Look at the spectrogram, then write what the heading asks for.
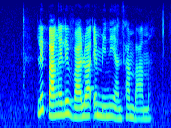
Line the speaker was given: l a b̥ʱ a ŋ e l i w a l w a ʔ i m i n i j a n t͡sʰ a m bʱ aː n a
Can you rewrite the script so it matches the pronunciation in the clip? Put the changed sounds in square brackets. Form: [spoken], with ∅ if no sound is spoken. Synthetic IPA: l [i] b̥ʱ a ŋ [ɛ] l i [v] a l w a ʔ [e] m i n i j a n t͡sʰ a m bʱ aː [m] a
